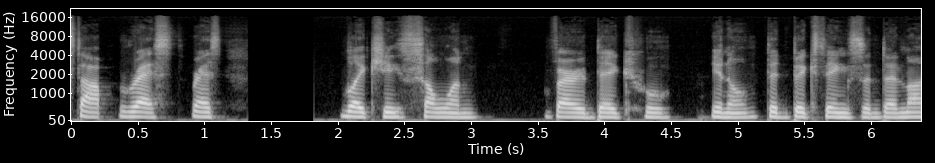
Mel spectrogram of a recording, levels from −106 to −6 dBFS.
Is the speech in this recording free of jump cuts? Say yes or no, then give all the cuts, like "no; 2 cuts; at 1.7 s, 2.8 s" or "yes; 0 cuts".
no; 1 cut; at 1.2 s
